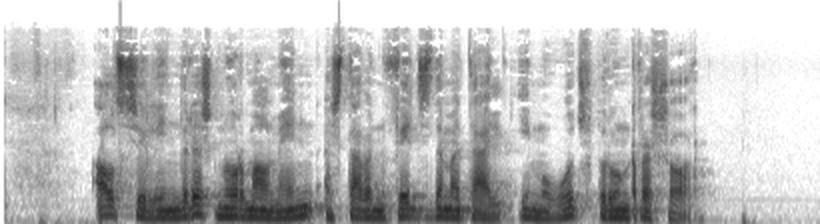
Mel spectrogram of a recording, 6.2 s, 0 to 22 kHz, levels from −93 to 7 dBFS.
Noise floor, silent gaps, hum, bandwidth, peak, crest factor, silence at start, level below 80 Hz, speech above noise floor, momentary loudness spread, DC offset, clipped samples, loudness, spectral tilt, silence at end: -64 dBFS; none; none; 14 kHz; 0 dBFS; 16 dB; 0.25 s; -32 dBFS; 49 dB; 8 LU; under 0.1%; under 0.1%; -16 LUFS; -5 dB/octave; 0.9 s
